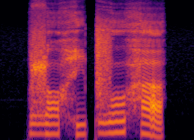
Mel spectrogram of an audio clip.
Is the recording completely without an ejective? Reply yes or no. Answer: yes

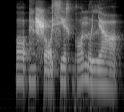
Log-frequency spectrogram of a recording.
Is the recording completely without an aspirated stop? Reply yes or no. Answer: yes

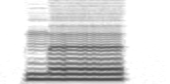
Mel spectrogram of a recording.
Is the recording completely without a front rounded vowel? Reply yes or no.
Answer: no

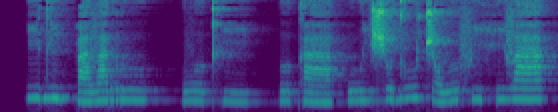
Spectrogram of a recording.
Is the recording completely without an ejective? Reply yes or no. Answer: yes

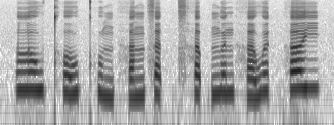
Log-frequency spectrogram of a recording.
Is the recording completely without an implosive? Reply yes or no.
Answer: yes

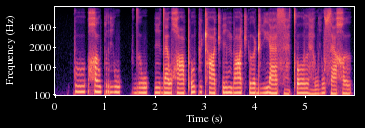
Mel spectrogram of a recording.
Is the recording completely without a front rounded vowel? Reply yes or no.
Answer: yes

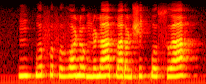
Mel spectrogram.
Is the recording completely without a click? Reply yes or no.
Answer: yes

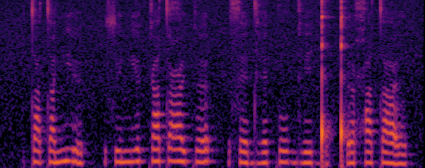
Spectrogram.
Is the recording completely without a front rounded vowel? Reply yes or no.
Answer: no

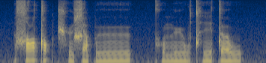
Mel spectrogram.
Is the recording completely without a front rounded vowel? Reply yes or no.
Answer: no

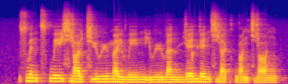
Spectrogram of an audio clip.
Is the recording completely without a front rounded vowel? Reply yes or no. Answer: no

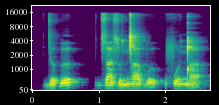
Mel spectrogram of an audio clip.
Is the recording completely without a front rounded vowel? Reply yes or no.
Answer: yes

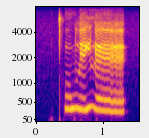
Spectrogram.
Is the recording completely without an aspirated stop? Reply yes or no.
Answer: no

